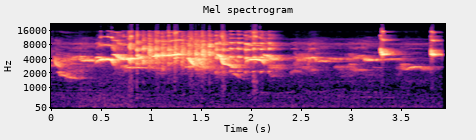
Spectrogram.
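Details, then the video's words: Oriental magpie-robin prepared for a singing contest at home, delivering a rapid, loud outpouring of high whistles and rasping notes that fades into a few thin, sharp chips. "Test Mental Kacer Persiapan Lomba Burung Berkicau"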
